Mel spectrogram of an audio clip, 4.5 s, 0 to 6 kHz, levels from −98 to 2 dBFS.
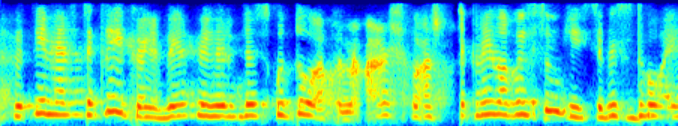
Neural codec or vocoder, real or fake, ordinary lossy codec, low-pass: codec, 16 kHz, 1 kbps, FreqCodec, smaller model; fake; MP3, 48 kbps; 5.4 kHz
